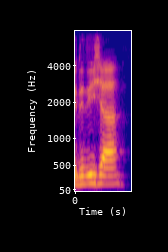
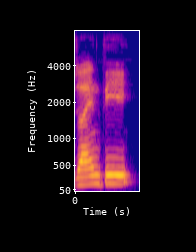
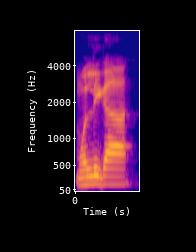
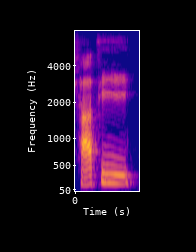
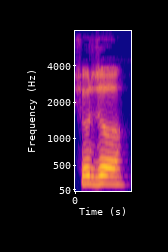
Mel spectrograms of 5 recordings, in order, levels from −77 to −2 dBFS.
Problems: constant background noise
